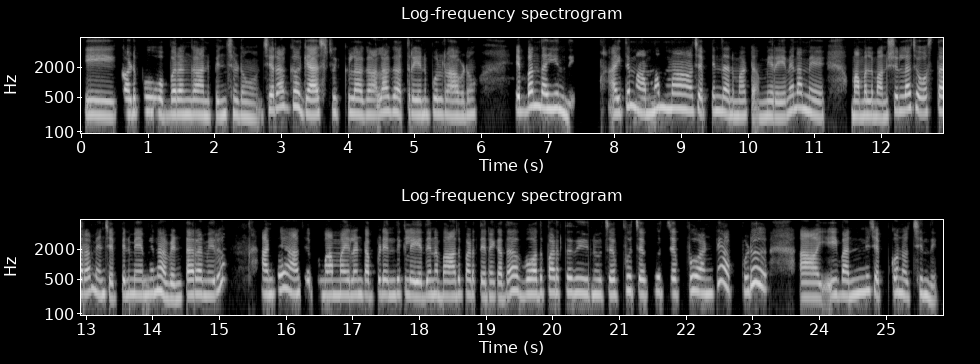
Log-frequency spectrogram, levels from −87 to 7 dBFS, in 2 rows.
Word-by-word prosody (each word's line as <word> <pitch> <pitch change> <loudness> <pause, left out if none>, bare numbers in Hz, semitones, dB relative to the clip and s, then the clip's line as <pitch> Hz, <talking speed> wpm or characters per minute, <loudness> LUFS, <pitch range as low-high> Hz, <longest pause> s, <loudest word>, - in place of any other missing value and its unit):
ఈ - - +2 0.5
కడుపు 235 +2 +1 0.2
ఉబ్బరంగా 225 +1 +1
అనిపించడం. 215 0 -3 0.3
చిరాకుగా, 305 +3 +1
గ్యాస్ట్రిక్ 230 +2 +2
లాగా, 225 0 +1
అలాగా 250 0 +1
త్రేనుపులు 225 0 -1
రావడం. 210 +1 -1 0.7
ఇబ్బంది 310 +4 +4
అయింది. 285 - +2 0.6
అయితే 245 +7 0
మా 270 - +2
అమ్మమ్మ 285 +5 +2 0.4
చెప్పిందనమాట 235 -4 -1 0.2
"మీరేమైనా 210 +8 -1
మే 230 -3 0 0.6
మమ్మల్ని 210 0 +1
మనుషుల్లా 260 +7 0
చూస్తారా, 255 0 +1
మేం 250 -1 -1
చెప్పినవి 235 +4 -2
ఏమైనా 255 +4 +1
వింటారా 240 +5 +2
మీరు?" 235 +4 -1 0.7
అంటే, 245 +4 0 0.2
ఆ - - +3 0.2
చెప్పు 235 +1 -6
మామ్మా 240 0 +1
ఇలాంటప్పుడు 240 0 -1
ఎందుకులే 240 0 -1
ఏదైనా 235 +2 -1
బాధపడితేనే 230 -1 -1
కదా 230 +5 +1 0.2
బోధపడతది. 265 +1 +1 0.2
నువ్వు 245 -1 -1
చెప్పు, 245 +4 -1 0.2
చెప్పు, 250 +3 -1 0.2
చెప్పు 250 +3 -1
అంటే 255 - -1
అప్పుడు 315 +7 0 0.7
ఆహ్, 215 -1 +2 0.3
ఇవన్నీ 245 +4 0
చెప్పుకొని 255 +2 -3
వచ్చింది. 230 -4 -4
240 Hz, 105 wpm, -19 LUFS, 225-260 Hz, 0.7 s, ఇబ్బంది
